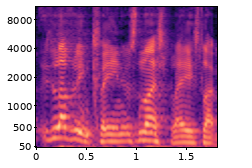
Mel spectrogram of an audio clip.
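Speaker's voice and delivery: normal talking voice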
